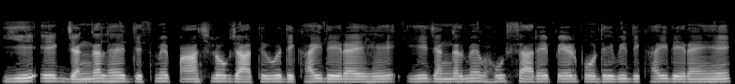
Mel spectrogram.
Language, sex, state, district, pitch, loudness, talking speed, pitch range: Hindi, male, Jharkhand, Sahebganj, 135 Hz, -20 LUFS, 210 wpm, 130-140 Hz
